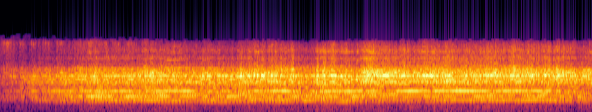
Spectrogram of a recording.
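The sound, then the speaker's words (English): An evening steam train whistles for Hunter's Bottom in one long, sustained, chord-like wail that swells in quickly and holds steady and loud throughout, with no voices. “There's the evening train whistling for Hunter's Bottom.”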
